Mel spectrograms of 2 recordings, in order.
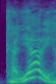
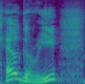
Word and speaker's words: Cagliari: Cagliari heißt's. – Okay, ich hätte gesagt Cagliari, aber bin auch kein Stadionsprecher. – Das habe ich auch immer falsch gesagt. Das heißt ja nicht Calgary, weil man kommt von Calgary auf. Wie hast du es gerade gesagt? – Cagliari, ja. – Nee, ist es aber nicht.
